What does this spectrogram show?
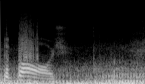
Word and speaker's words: Burbage: It's spelled Burbage, but it's pronounced Babbage, or it is if you're me.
